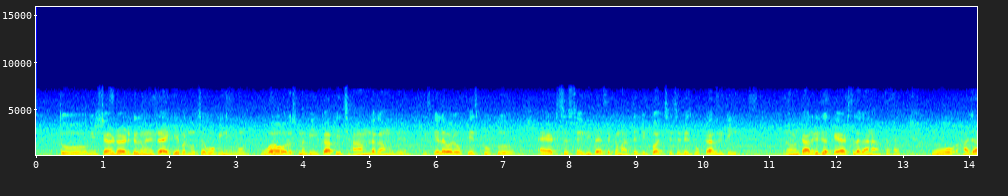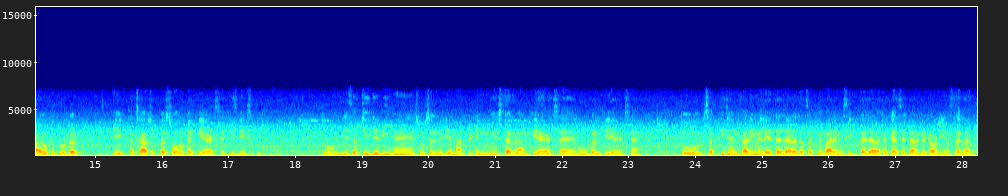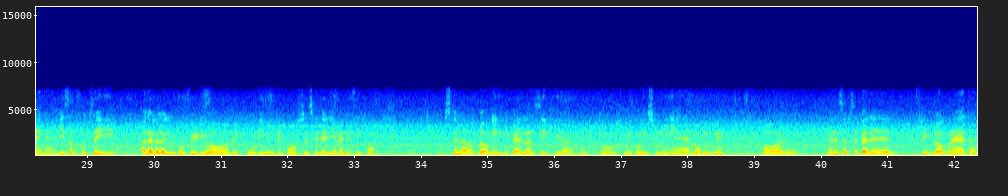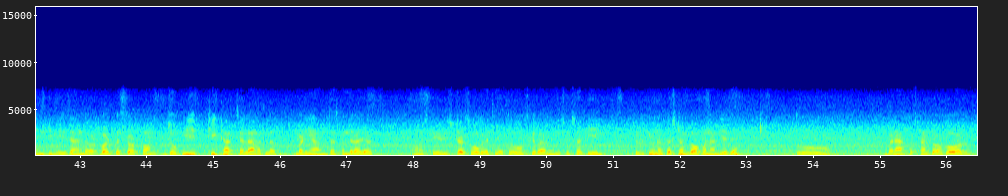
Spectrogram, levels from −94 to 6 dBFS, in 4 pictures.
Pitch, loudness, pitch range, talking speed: 120 Hz, -30 LUFS, 115-130 Hz, 185 wpm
